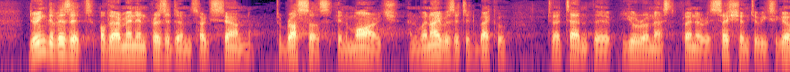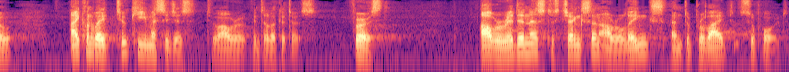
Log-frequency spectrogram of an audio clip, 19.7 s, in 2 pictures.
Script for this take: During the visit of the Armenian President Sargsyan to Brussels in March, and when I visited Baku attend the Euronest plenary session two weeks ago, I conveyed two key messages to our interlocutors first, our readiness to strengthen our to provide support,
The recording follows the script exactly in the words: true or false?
false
